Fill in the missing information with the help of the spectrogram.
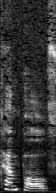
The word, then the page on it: temples: American English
